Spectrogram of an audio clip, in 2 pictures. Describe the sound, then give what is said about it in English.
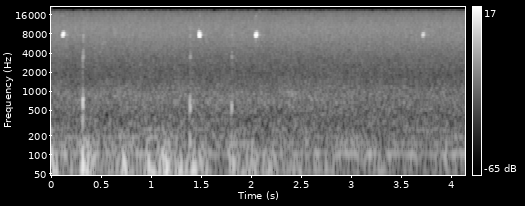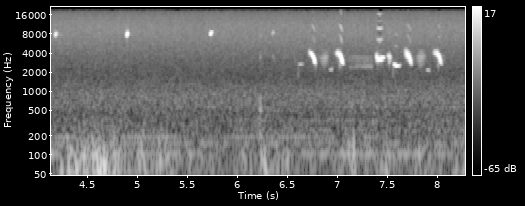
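Sparse, thin chip notes from a sage sparrow, probably a female, sound as faint high ticks spaced across steady low background noise, then a quicker cluster of louder chips near the end. “Another sage sparrow chipping, probably a female.”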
